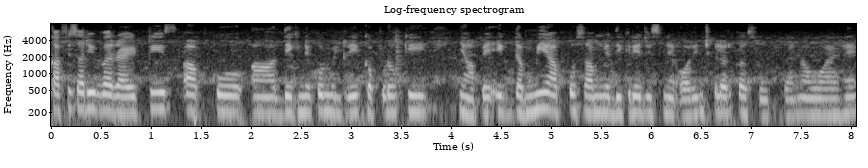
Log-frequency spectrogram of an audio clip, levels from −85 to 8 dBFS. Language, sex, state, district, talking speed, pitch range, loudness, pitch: Hindi, female, Bihar, Samastipur, 200 wpm, 185-205 Hz, -17 LUFS, 195 Hz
